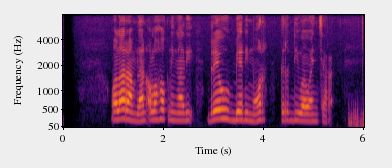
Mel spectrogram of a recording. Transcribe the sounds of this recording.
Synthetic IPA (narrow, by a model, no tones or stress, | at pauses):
ʔɔlaɾamblanɔ̰lɔɦɔkniŋali | dɾɛubɛɾimɔr | kɨrdiwawaɲt͡ʃaɾa̰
